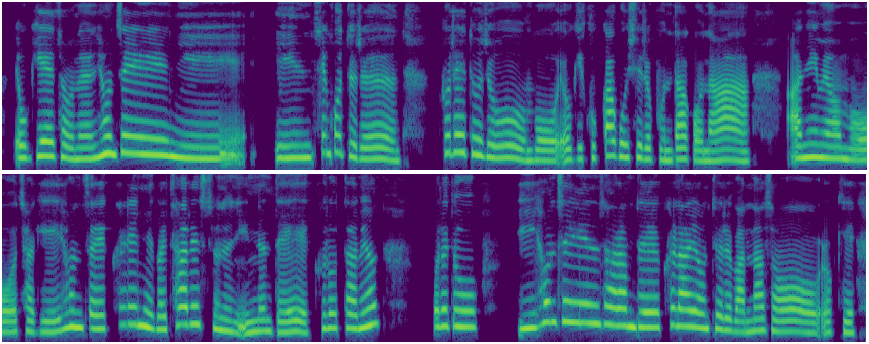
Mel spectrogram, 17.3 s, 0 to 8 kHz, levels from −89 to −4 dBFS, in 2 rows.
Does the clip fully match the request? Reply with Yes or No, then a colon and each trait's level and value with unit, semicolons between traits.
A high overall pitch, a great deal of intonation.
Yes: high, 230 Hz; wide, 6.1 semitones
